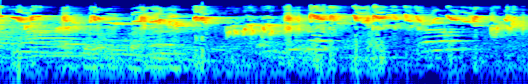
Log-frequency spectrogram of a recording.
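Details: Oriental magpie-robin in full 'ngefly' song, pouring out high sweet whistles and rapid warbled phrases in quick succession, with fainter lower notes underneath.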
